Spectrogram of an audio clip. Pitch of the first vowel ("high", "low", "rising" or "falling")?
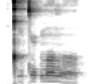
low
